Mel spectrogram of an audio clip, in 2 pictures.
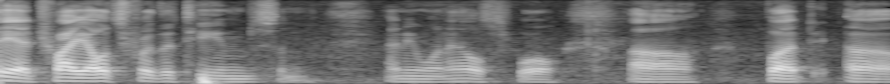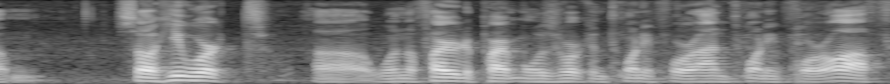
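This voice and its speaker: With an Upper Midwest accent, a man speaks at a fairly low pitch with fairly even intonation and big swings in loudness. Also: moderate pace. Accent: Upper Midwest (Wisconsin). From US Midwest, Oshkosh, Wisconsin. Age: 70s. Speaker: local historian and former city council member. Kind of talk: interview.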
